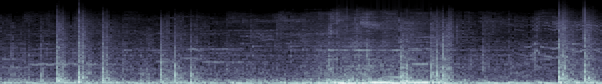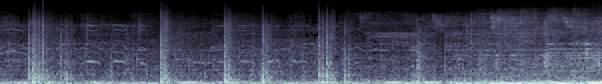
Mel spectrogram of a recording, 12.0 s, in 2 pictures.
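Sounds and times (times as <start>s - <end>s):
fireworks bangs: 0.0s - 11.4s.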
